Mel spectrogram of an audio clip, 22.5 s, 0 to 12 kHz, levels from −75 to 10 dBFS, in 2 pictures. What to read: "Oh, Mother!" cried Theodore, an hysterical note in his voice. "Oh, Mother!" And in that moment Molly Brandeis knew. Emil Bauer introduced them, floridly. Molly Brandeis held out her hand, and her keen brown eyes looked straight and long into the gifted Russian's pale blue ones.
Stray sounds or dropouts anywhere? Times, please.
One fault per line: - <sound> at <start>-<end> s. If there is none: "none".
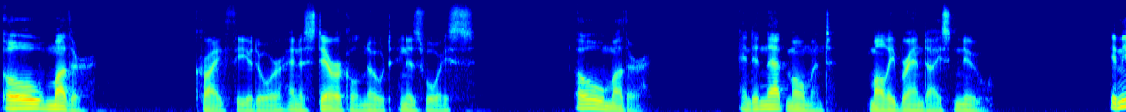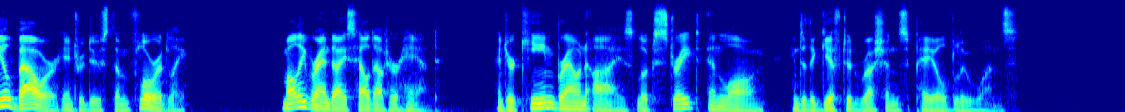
none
